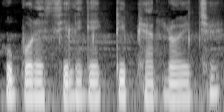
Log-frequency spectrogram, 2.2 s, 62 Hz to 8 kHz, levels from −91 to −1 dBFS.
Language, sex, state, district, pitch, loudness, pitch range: Bengali, male, West Bengal, Cooch Behar, 115 Hz, -18 LUFS, 110-120 Hz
